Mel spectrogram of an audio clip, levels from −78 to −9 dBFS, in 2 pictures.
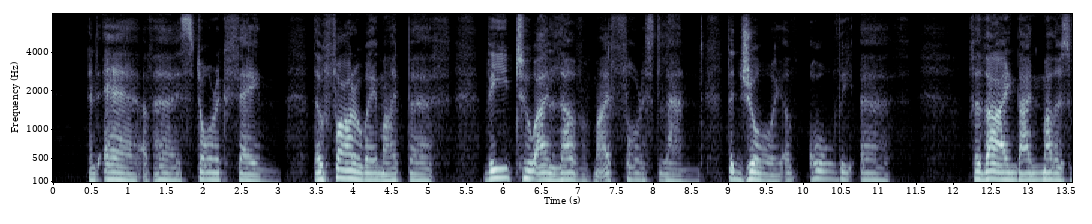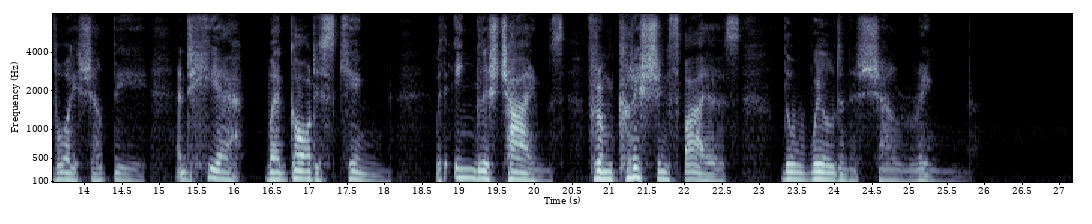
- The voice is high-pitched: No, low, 115 Hz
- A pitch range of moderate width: Yes, average, 3.4 semitones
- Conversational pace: No, slow, 105 wpm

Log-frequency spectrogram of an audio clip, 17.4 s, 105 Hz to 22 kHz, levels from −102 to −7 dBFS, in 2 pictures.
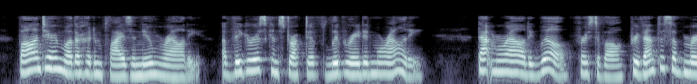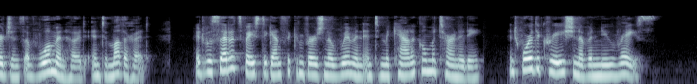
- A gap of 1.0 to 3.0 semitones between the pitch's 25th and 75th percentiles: No, average, 3.7 semitones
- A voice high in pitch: Yes, high, 205 Hz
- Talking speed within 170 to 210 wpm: No, average, 155 wpm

